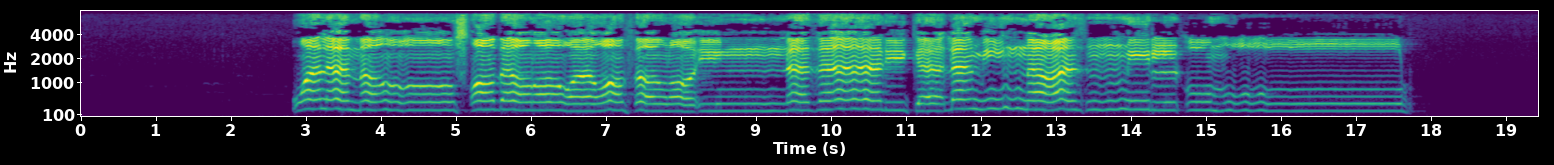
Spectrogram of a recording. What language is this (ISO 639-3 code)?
ara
